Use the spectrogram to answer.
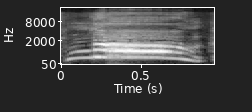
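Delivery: sudden loud high NO; sharp shout of no. Retold or imitated. Mum stopping a tot at a plug socket, shouting. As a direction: stop a toddler at the plug socket. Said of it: "if I shout no".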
